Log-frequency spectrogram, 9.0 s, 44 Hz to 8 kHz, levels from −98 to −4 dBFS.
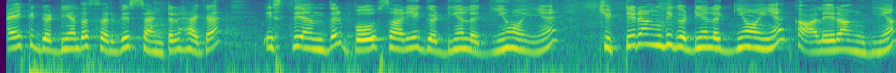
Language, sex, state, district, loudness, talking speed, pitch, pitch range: Punjabi, female, Punjab, Pathankot, -14 LUFS, 165 wpm, 260 Hz, 240-285 Hz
